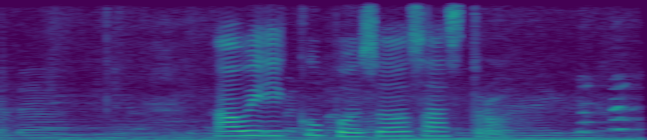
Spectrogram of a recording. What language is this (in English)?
Javanese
